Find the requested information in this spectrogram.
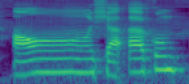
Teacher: انشاءکم میں نون پہ اخفا کریں گے، ناک میں سے آواز چھپائیں گے۔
